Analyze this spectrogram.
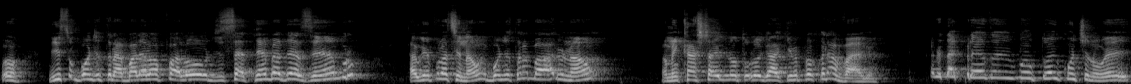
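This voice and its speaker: A man with a northeastern Brazilian accent talks at a moderate pace in a high pitch, his tone animated and his intonation lively. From Ceará, Brazilian Northeast. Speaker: store manager. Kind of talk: interview, life story. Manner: casual, animated.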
